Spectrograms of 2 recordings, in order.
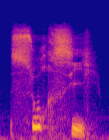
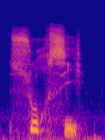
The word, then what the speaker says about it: sourcils: Les sourcils. Les sourcils. Okay, so it's quite strange because you get this LS at the end, but then, well, you don't pronounce them. Les sourcils.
